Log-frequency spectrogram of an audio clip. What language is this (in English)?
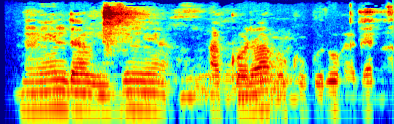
Kinyarwanda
